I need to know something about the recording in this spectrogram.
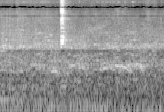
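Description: Street ambience: a steady traffic rumble with people's voices in the background, and one short sharp sound about a second in.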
